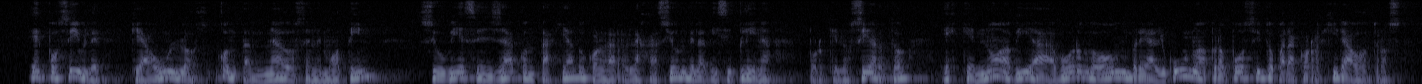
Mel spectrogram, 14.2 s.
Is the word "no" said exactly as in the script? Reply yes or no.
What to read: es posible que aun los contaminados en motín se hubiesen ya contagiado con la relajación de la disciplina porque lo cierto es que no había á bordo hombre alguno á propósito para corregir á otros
yes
